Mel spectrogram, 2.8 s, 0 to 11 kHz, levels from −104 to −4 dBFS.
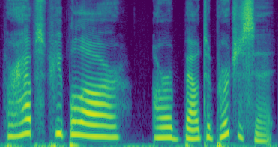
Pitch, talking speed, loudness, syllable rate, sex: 235 Hz, 150 wpm, -17 LUFS, 6.3 syllables/s, female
